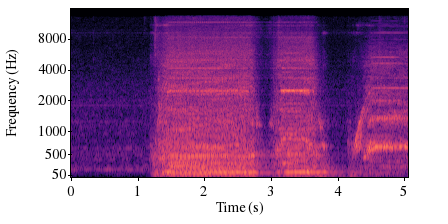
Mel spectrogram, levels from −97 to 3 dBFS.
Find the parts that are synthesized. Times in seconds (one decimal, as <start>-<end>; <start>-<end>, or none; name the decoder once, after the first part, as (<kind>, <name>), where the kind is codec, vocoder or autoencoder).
2.5-3.7 (codec, SNAC)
